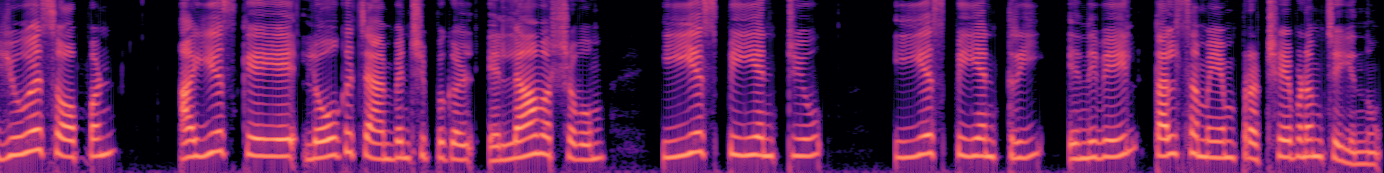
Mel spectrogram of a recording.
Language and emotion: Malayalam, neutral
